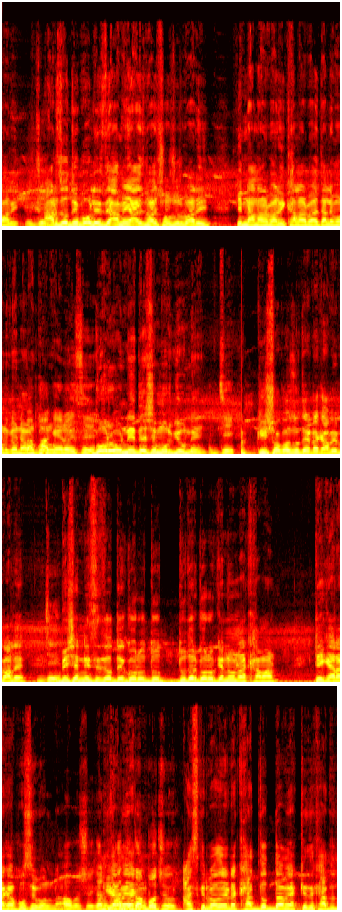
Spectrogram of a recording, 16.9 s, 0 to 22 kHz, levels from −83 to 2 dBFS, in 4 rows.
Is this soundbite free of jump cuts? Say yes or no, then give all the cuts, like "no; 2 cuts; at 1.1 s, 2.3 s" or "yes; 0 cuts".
no; 1 cut; at 7.2 s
